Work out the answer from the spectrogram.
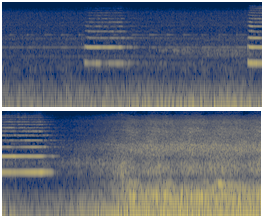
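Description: Train horn sounding twice, a short blast and then a longer, louder one, as a V/Line passenger train approaches the level crossing. The train then comes through close by, its noise building to a loud rush of wheels on rail. Faint level-crossing bells ring in the opening seconds.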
